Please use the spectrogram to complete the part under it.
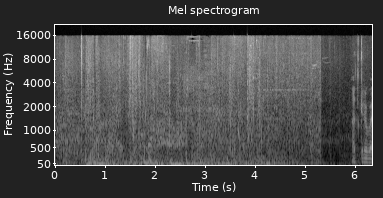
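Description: Loud gunfire and energy blasts crackle and roar.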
